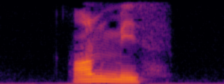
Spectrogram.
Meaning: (adjective) 1. meatless 2. thin, emaciated; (adverb) 1. meatlessly 2. thinly
- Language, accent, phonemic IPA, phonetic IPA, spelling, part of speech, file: Armenian, Eastern Armenian, /ɑnˈmis/, [ɑnmís], անմիս, adjective / adverb, Hy-անմիս.ogg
